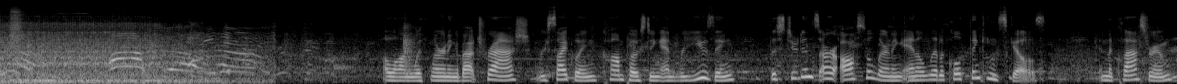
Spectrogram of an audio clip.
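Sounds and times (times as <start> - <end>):
large truck engine drone: 0.0 - 2.8
speech: 3.8 - 11.7.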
